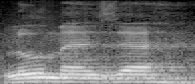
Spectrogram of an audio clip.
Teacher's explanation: Baik, di dalam ta ya, huruf ta marbutah, ta yang bulat itu kalau di akhir maka pembacaannya berubah menjadi hak besar · Hak itu di pangkal tenggorokan, kemudian ada sifat hamznya ya.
